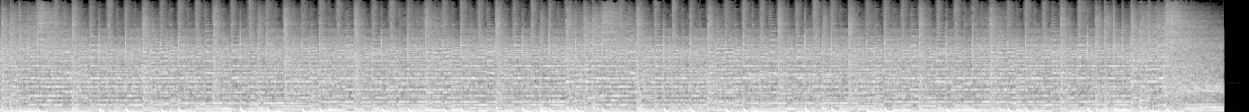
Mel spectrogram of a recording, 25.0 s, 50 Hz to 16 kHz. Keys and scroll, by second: 0.9 Left, 23.4 ctrl+x.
